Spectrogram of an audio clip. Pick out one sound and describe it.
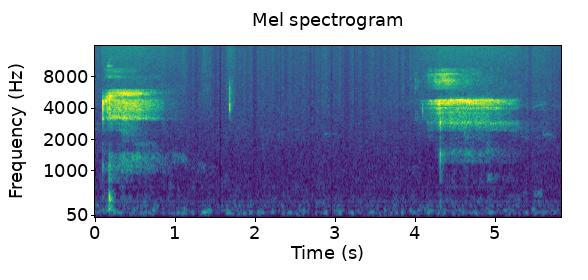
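A young man speaks calmly into a microphone, close by.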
